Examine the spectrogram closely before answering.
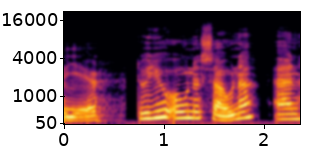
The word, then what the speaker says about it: sauna: question by the way SAA is a Finnish word I know lots of people pronounce it Sona but I pronounce it the way it's supposed to be pronounced in Finnish yeah I'm in my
